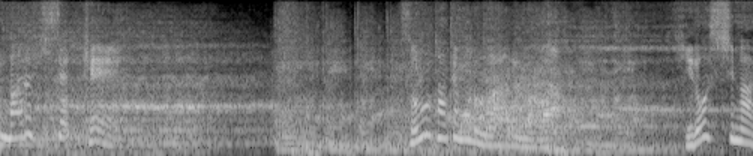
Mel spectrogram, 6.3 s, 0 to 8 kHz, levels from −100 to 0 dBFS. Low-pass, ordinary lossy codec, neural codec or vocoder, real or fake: none; none; codec, 16 kHz, 8 kbps, FreqCodec, smaller model; fake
